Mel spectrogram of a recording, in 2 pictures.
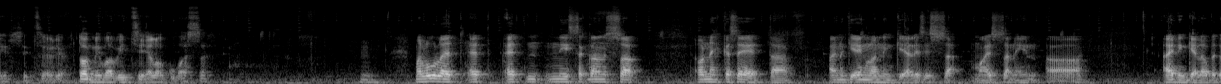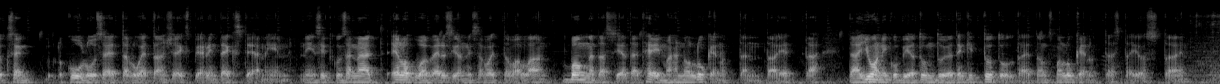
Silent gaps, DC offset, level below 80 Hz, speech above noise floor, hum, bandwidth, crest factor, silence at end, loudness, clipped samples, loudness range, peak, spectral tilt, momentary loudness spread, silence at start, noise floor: none; under 0.1%; -46 dBFS; 22 dB; none; 16.5 kHz; 22 dB; 0 s; -26 LUFS; under 0.1%; 4 LU; -4 dBFS; -5.5 dB/octave; 12 LU; 0 s; -48 dBFS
